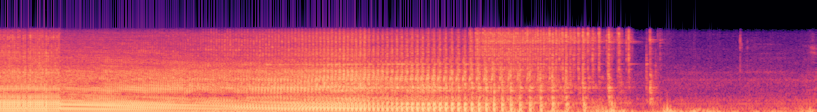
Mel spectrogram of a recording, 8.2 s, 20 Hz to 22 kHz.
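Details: 1962 Lawn-Boy Quietflite 5251 mower, rebuilt C61 two-stroke engine, large muffler, first start in 3 months; fast buzz turning ragged and uneven as it tails off, carburetor needs mixture tuning, likely from sitting, but runs OK.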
